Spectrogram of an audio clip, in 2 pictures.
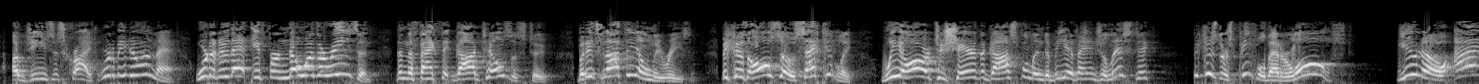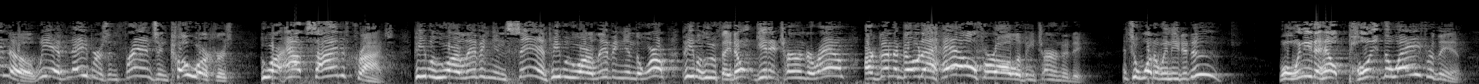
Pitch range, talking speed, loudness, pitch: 285-390 Hz, 235 wpm, -12 LUFS, 350 Hz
